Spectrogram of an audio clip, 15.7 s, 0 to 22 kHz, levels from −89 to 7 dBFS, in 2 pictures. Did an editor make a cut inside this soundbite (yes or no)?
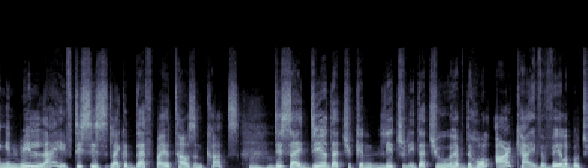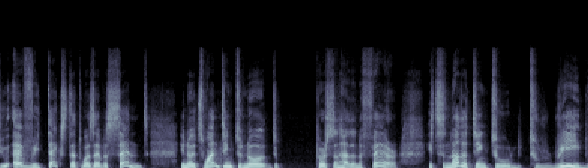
no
